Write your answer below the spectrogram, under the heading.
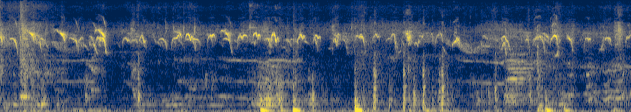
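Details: Several red junglefowl chicks peeping continuously in quick, high, thin chirps that overlap, with occasional low thumps and scratching sounds in the background.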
